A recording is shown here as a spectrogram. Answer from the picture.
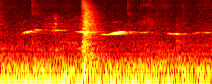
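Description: A person whistling a few soft, wavering notes, with a sharp click near the middle.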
